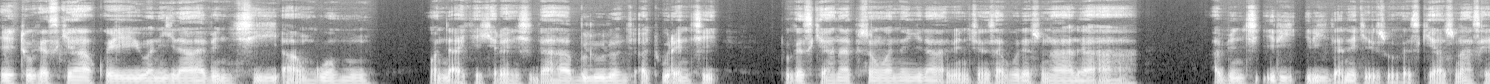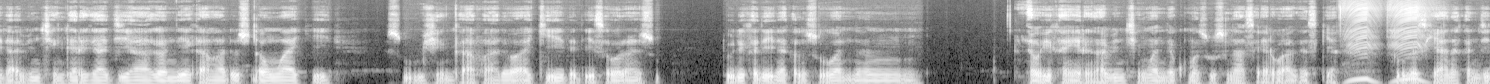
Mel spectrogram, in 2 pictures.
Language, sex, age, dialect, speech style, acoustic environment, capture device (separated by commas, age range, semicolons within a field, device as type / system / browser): Hausa, male, 18-24, Nigeria - Kano, excited; happy, nature; silence, mobile / Linux / Chrome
